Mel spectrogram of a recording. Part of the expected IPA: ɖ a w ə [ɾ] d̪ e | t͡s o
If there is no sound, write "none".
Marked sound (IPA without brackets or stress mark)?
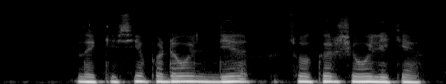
l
